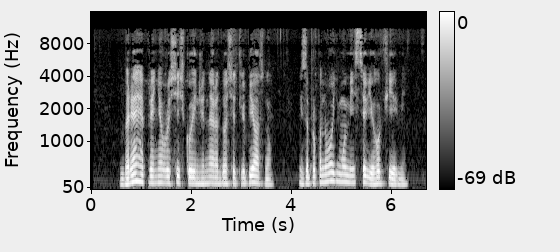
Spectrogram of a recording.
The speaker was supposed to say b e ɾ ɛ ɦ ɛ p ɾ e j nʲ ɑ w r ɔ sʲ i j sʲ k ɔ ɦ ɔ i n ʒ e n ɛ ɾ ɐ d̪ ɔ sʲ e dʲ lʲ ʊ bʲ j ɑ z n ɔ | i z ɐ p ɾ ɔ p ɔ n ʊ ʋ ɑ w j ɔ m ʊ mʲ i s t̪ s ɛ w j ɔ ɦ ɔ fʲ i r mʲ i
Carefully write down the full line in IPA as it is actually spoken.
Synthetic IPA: b e ɾ ɛ ɦ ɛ p ɾ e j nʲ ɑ w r ɔ sʲ i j sʲ k ɔ ɦ ɔ i n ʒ e n ɛ ɾ ɐ d̪ ɔ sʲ i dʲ lʲ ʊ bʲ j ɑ z n ɔ | i z ɐ p ɾ ɔ p ɔ n ʊ ʋ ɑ w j ɔ m u mʲ i s t̪ s ɛ w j ɔ ɦ ɔ fʲ i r mʲ i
